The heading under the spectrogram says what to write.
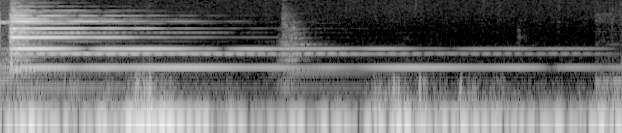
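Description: A church bell strikes loudly, its deep metallic tone ringing and slowly fading over a low rumbling background, with another faint clang partway through.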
